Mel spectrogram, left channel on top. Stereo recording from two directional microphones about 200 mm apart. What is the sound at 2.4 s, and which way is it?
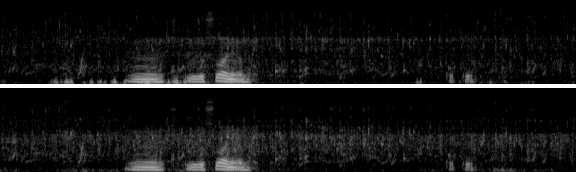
Trickle, 85° left.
